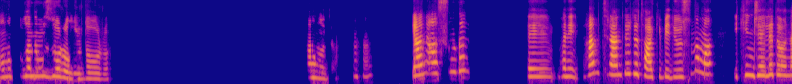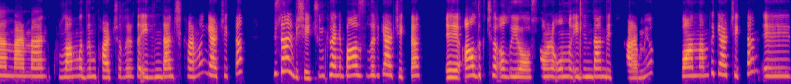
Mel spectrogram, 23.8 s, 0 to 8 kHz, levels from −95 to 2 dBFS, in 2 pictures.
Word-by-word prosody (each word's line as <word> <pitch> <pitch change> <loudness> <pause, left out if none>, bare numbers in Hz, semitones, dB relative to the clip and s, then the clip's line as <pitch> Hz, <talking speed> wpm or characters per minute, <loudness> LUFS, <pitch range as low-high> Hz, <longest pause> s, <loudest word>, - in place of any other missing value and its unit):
Onun 270 +2 -8
kullanımı 295 0 -6
zor 280 0 -2
olur, 195 -5 -5
doğru. 200 -3 -9 3.0
Anladım. 220 -5 -9 0.3
Hı - - -18
hı. 305 +3 -24 0.6
Yani, 340 +5 +7
aslında 445 +4 -2 1.0
Eee, 280 0 -4 0.2
hani, 280 -3 -3
hem 355 +4 +7
trendleri 355 +2 +4
de 370 - +3
takip 270 -4 +3
ediyorsun 265 - -3
ama 375 -6 +1 0.3
2'nci 325 +3 -3
ele 335 +2 0
de - - -3
önem 160 - +1
vermen, 155 - +2
kullanmadığın 280 +2 -2
parçaları 280 +2 -2
da - - 0
elinden 270 +2 +1
çıkarman 285 +7 -4
gerçekten 315 +5 +2 0.5
güzel 460 +2 +5
bir - - -6
şey. 225 -2 -3
Çünkü, 310 +7 -8
hani, 320 -2 +1
bazıları 320 0 +2
gerçekten, 320 -3 +2 0.4
eee, 250 0 +4
aldıkça 320 +1 +4
alıyor 275 -1 -2 0.2
sonra 280 -1 -1
onu 280 +1 -4
elinden 275 +1 -1
de 260 - -6
çıkarmıyor. 280 - -2 0.4
Bu 305 - +3
anlamda 315 +4 +2
gerçekten, 350 +1 -2
eee, 295 0 -5
290 Hz, 120 wpm, -24 LUFS, 265-325 Hz, 3.0 s, Yani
